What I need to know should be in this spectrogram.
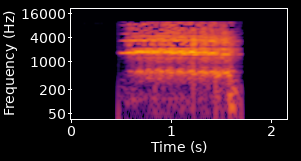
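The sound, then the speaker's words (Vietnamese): A horse whinnies behind a house at a small-town inn: one bright, quavering neigh lasting just over a second, heard alone. “bỗng nhiên nghe thấy tiếng hí của Hắc công tử phía sau nhà.”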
